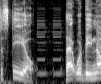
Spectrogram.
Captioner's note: buzzer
